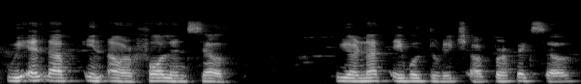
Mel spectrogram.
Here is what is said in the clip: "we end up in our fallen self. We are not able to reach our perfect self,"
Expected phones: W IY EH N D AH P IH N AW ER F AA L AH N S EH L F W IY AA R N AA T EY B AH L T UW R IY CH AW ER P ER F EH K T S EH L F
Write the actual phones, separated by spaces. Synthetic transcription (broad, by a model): W IY EH N D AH P IH N AW ER F AA L AH N S EH L F W IY AA R N AA T EY B AH L T UW R IY CH AW ER P ER F EH K T S EH L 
